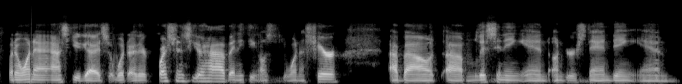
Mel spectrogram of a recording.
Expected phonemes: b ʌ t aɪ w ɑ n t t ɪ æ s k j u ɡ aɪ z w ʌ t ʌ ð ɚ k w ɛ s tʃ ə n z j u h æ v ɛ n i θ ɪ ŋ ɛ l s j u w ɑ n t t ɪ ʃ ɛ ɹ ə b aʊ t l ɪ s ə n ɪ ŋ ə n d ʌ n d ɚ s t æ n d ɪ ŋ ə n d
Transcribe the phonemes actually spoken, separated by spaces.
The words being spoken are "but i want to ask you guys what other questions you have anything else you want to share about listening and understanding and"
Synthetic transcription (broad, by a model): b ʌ t aɪ w ɑ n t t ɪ æ s k j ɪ ɡ aɪ z w ʌ t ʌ ð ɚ k w ɛ s tʃ ə n z j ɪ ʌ v ɛ n i θ ɪ ŋ ɛ l s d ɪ w ɑ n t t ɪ ʃ ɛ ɹ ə b aʊ t l ɪ s ə n ɪ ŋ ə n ʌ n d ɚ s t æ n d ɪ ŋ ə n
